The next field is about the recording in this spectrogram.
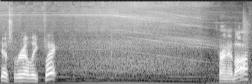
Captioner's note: machine whirring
